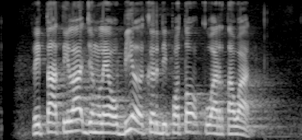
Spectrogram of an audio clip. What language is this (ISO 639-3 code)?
sun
